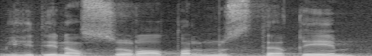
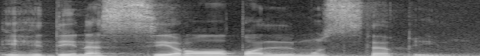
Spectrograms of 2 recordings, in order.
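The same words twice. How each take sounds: First: The s in sirat is thick and heavy. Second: The s in sirat is thin and light. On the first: "mengganti shad ini dengan sin" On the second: "kalau shad dibaca dengan tarqiq jadi sin"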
